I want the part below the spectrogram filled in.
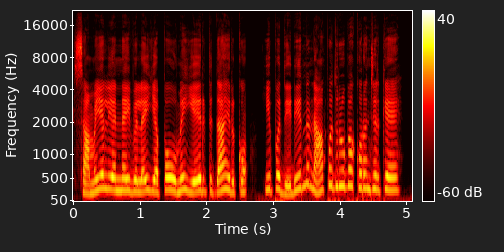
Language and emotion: Tamil, surprised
